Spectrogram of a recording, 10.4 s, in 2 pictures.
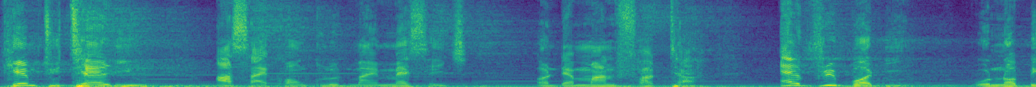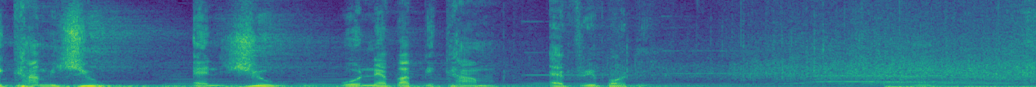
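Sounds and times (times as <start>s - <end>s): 
speech: 0.0s - 8.5s
audience clapping: 8.6s - 10.3s.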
